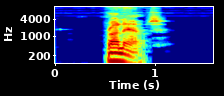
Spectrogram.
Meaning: Something that has been run out
- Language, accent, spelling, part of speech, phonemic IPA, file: English, Australia, runout, noun, /ˈɹʌnaʊt/, En-au-runout.ogg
